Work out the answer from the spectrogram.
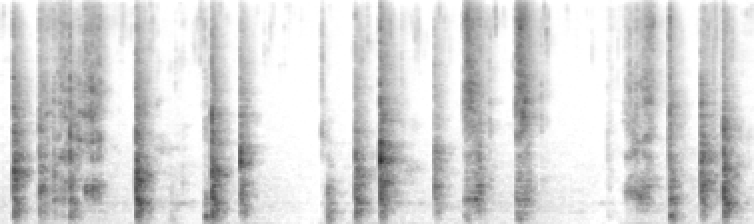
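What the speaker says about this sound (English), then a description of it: "So just stir all this together" A spoon stirs a hash brown casserole mixture in a bowl, giving a series of soft, uneven scraping and clinking strokes with short quiet gaps between them, close and fairly faint.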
